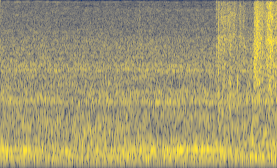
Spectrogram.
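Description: Mitsubishi hydraulic elevator travelling upward, heard from inside the car: a steady low machine hum with an even, pitched drone. A few faint clicks come near the end.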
